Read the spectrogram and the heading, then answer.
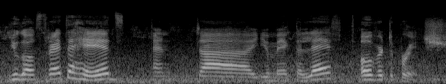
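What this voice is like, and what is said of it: Austrian-accented English. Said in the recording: “That's a lovely accent you have. New Jersey? ... Austria.”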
